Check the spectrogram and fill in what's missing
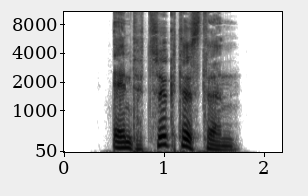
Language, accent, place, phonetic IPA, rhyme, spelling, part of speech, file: German, Germany, Berlin, [ɛntˈt͡sʏktəstn̩], -ʏktəstn̩, entzücktesten, adjective, De-entzücktesten.ogg
- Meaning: 1. superlative degree of entzückt 2. inflection of entzückt: strong genitive masculine/neuter singular superlative degree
